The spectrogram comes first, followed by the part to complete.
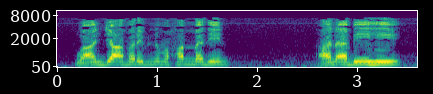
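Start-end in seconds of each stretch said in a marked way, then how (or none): none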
